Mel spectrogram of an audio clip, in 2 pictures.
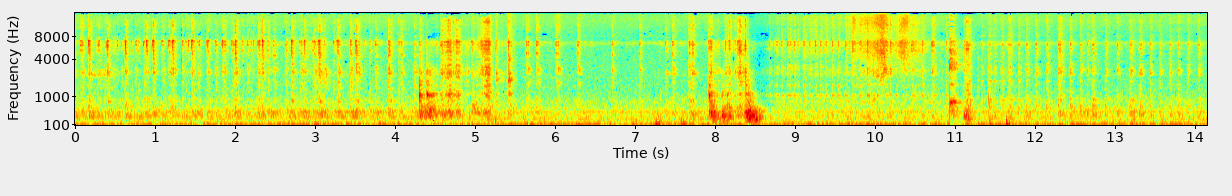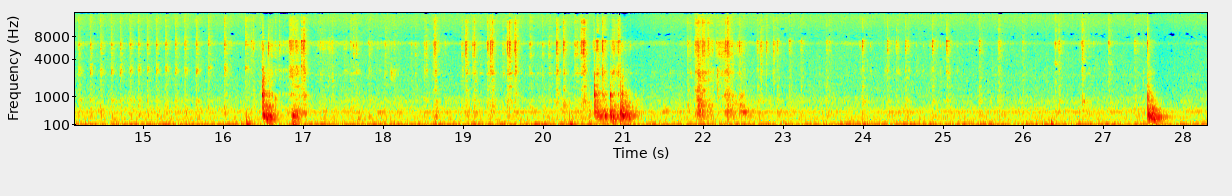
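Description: Beaten egg with corned beef and cheese sizzling in a nonstick frying pan, a steady crackle over a low hum. A few brief louder knocks or scrapes stand out now and then.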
